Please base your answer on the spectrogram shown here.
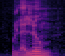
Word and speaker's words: Ulalume: poema que lee es ulalume Okay ulalume ul lum también se puede pronunciar que cuenta básicamente una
